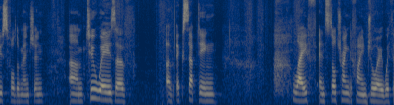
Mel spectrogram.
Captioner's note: sighs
